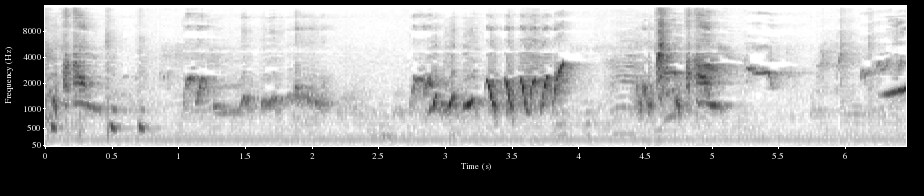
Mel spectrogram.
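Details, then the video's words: White-rumped shama song mixing harsh scratchy notes, short rising trills and rich whistled phrases, with brief pauses between bursts and a low hum beneath. "murai batu gacor owor owor"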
